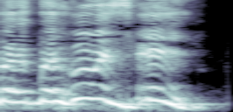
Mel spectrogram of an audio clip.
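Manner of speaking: lightly mocking a British official; mock puzzled official. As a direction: ask like you have never heard the name. Retold British official asking.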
